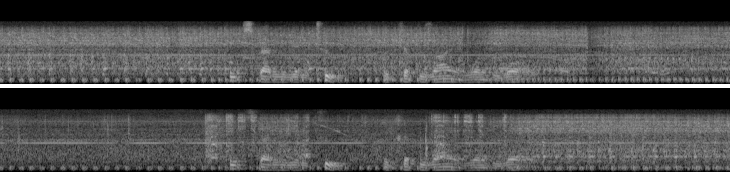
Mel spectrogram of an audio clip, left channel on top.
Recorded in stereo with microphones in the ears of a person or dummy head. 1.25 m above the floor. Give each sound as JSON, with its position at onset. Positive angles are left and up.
{"t": 2.2, "sound": "a man speaking", "side_deg": 80, "distance_m": 1.1}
